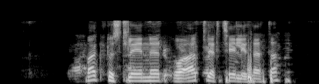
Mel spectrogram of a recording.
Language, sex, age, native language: Icelandic, male, 20-29, Icelandic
